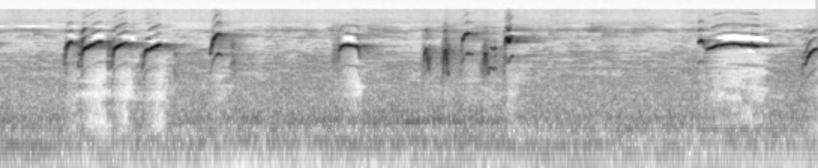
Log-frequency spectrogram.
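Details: Siri-siri bird uttering clusters of quick high upslurred chirps, then scattered single notes and a final longer whistled note, against a faint low hum.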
